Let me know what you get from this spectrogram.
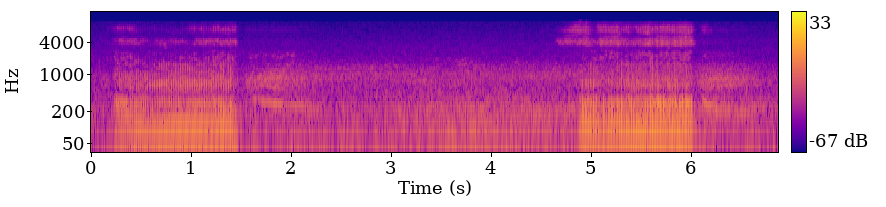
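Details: Open-mouthed English bulldog sleeping on a couch indoors produces two loud, gravelly snores roughly four seconds apart, each a rumbling buzzy inhale lasting over a second, with a faint whistling exhale trailing after.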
